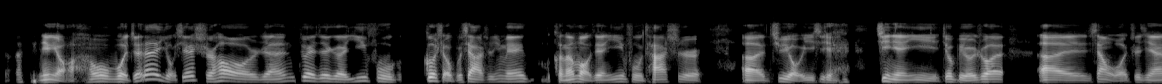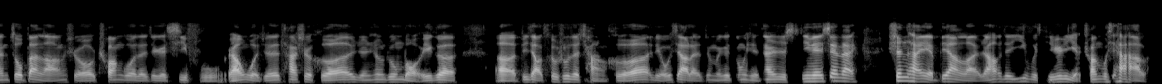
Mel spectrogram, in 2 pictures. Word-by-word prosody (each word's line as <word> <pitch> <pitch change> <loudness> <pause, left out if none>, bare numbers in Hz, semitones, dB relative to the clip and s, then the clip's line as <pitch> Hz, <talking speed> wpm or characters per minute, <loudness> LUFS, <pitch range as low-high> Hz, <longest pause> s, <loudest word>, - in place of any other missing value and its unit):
那 - - -10
肯 - - -11
定 - - +5
有 - - +4
啊， - - -7
我 135 +2 +2
我 130 +1 +1
觉 - - 0
得 230 +1 +3
有 - - -6
些 190 +3 -2
时 135 -8 -2
候 140 -6 +2
人 120 +7 -3
对 165 -1 0
这 145 0 -1
个 120 -2 +1
衣 155 +8 -6
服 125 -8 -5 0.2
割 170 0 +4
舍 - - 0
不 105 - -7
下， 110 - +4
是 120 +2 -12
因 135 - -11
为 130 +2 +2 0.3
可 100 - 0
能 110 +4 +4
某 - - +4
件 105 0 0
衣 135 +2 -6
服 110 -5 -6
它 115 +5 +3
是， 100 -4 -5 0.4
呃， 95 -2 +4
具 90 - -4
有 - - +1
一 105 - -5
些 - - -3 0.4
纪 150 - +4
念 105 -3 +5
意 105 -2 -2
义， 85 - -7
就 125 +9 0
比 110 - -3
如 100 +1 +2
说， 125 +1 +2 0.3
呃， 100 -2 +3
像 120 +4 0
我 90 +1 -4
之 110 - -8
前 105 0 +2
做 110 - -1
伴 120 -1 +1
郎 90 +3 -2
时 - - -10
候 90 +1 -1
穿 110 +2 -1
过 105 -1 -4
的 95 - -4
这 100 - -6
个 95 -1 -3
西 105 +4 -4
服， 80 -2 -11
然 95 +1 +8
后 105 - 0
我 - - -2
觉 95 - -5
得 105 - +1
它 115 +1 +1
是 115 - -3
和 105 +3 +1
人 105 -3 -8
生 115 +2 -7
中 120 0 -5
某 - - -1
一 95 - 0
个， 105 -3 +2 0.4
呃， 90 0 +4
比 115 - -7
较 - - +3
特 120 - -6
殊 135 - -3
的 120 - +1
场 80 -1 -5
合 100 +7 +1
留 105 -1 -6
下 105 - +3
了 90 -2 -3
这 95 - -15
么 95 - -9
一 - - -9
个 105 - -4
东 115 -1 -9
西， - - -7
但 115 0 +2
是 115 - -3 0.2
因 140 +1 +1
为 145 0 +7
现 165 +3 +3
在 150 - +3 0.3
身 175 0 +2
材 150 -4 +5
也 - - +4
变 140 -1 +2
了， 95 -1 0
然 - - +1
后 125 - -1
这 130 - -4
衣 135 +4 -8
服 115 -5 -8
其 115 +2 -8
实 130 +1 0
也 - - -1
穿 120 +1 0
不 125 - -7
下 - - +2 0.2
了， - - -11
115 Hz, 305 characters per minute, -24 LUFS, 100-130 Hz, 0.4 s, 然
